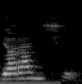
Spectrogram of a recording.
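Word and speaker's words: 열한 시: Ya, kalau tadi pelafalannya itu Yolhan sih itu kalau disatuin Jadi Yorani gitu ya.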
